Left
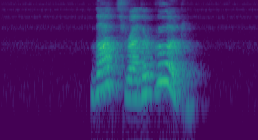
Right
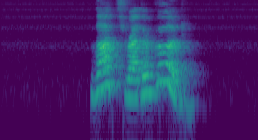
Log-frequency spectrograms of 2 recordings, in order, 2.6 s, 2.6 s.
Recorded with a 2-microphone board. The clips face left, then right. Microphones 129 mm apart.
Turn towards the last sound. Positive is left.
turn(degrees=-15)  # may be behind; listen again after turning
